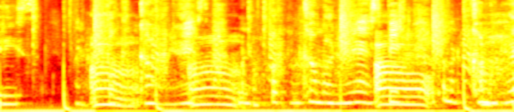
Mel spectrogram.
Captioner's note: moaning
